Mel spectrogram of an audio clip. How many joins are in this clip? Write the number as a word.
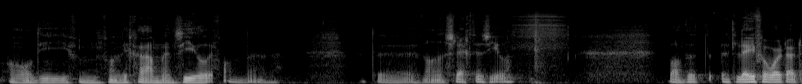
two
